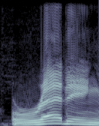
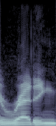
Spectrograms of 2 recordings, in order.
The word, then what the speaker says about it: Reading: I'm allergic to comment I'm kidding I love reading comments we gotta we gotta comment uh in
